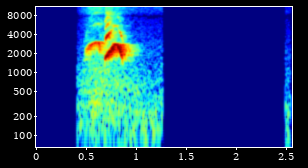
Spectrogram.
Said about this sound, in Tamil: sorry என்னோட கிளி வந்து டிஸ்டர்ப் பண்ணிவிட்டு பரவாயில்ல பத்து எபிசோடு டிஸ்டர்ப் பண்ணால் பண்ணிட்டாங்க இந்த ஒரு எபிசோட் அவங்க டிஸ்டர்போடு இருக்கட்டும் நல்லா தான் இருக்கும்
